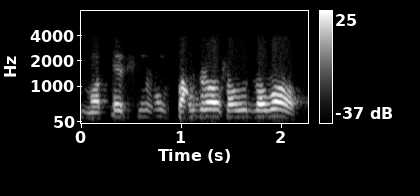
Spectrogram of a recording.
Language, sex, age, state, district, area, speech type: Odia, male, 60+, Odisha, Jharsuguda, rural, conversation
